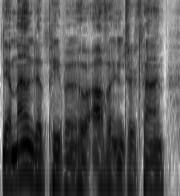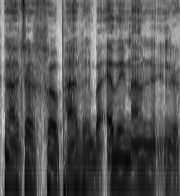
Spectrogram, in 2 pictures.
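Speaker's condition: Motor neuron disease; losing voice, ragged voice, sometimes hard to understand, speaking takes effort, hears own voice differently, swallowing affected

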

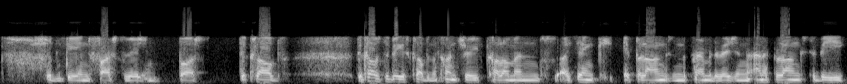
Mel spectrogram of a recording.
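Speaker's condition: No condition

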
